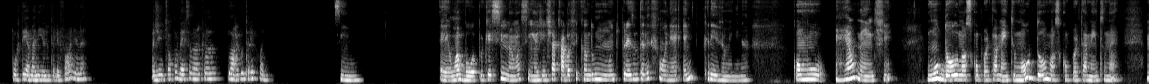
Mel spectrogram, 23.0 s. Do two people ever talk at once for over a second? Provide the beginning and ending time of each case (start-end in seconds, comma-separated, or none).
none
